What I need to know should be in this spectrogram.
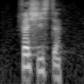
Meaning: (adjective) alternative spelling of fasciste
- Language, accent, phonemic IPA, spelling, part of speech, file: French, France, /fa.ʃist/, fachiste, adjective / noun, LL-Q150 (fra)-fachiste.wav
